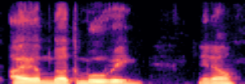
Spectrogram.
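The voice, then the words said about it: Exaggerated fake Russian accent. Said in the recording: “That was a terrible impersonation... It was just a fucking hack Russian accent.”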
